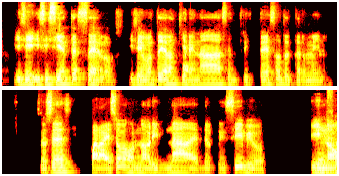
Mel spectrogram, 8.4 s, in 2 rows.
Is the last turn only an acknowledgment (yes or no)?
yes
